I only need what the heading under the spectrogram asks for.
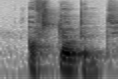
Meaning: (adjective) repulsive; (verb) present participle of afstoten
- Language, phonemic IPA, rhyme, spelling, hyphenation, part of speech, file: Dutch, /ɑfˈstoː.tənt/, -oːtənt, afstotend, af‧sto‧tend, adjective / verb, Nl-afstotend.ogg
